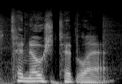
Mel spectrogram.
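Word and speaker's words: Tenochtitlan: It's tenoshedan. And Mayan cities are hard to pronounce too.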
